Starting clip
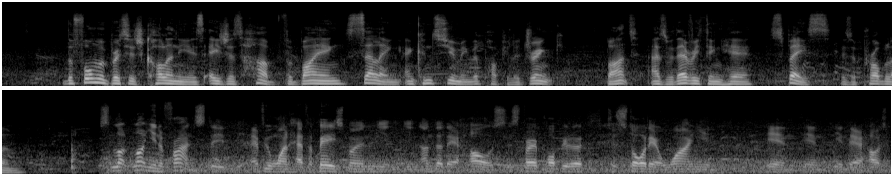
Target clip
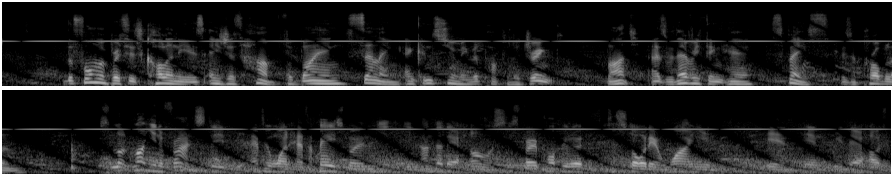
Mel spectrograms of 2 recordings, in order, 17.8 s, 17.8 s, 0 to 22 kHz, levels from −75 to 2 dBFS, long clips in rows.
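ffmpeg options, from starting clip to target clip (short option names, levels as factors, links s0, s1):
-filter_complex "[0:a]aeval=exprs='val(0)+0.02*sin(2*PI*3200*n/s)':c=same,asplit=2[s0][s1];[s1]afreqshift=-1.7[s2];[s0][s2]amix=inputs=2:normalize=1"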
